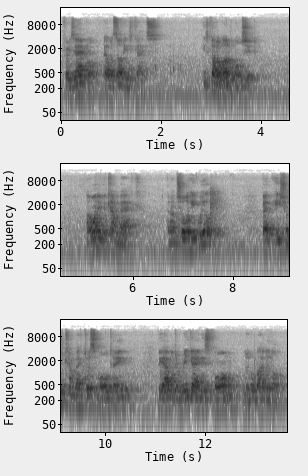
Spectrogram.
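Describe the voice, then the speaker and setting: At a conference, a man reads a prepared statement in a steady tone, his soft, mellow voice at medium pitch and his phrasing measured and deliberate. Heavy room reverb, distance from the mic, and faint background noise color the recording.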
